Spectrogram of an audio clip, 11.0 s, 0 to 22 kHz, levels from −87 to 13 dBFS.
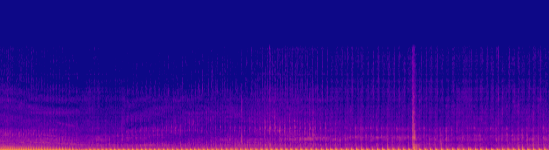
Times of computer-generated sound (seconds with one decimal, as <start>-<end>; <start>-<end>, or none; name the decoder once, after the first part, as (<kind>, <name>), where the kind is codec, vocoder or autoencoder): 1.6-2.5 (codec, DAC); 6.6-11.0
